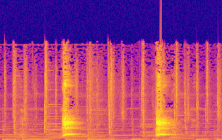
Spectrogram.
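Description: Background music with a steady beat, over which a small dog, likely a puppy, barks sharply twice: once just over a second in and again about three seconds in.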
